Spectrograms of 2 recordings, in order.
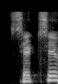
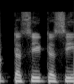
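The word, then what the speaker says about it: tsetse: सेट्से फ्लाई, इसको बेटा टीएससी लिखते हैं, पर इसको टसी टसी नहीं बोलना, इसको बोलते हैं एसईटीएससी। पहला टी इज साइलेंट।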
